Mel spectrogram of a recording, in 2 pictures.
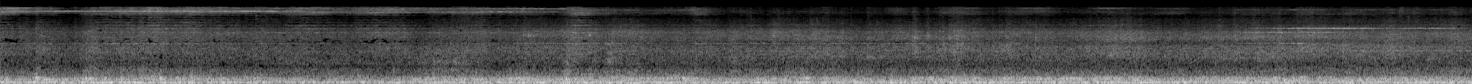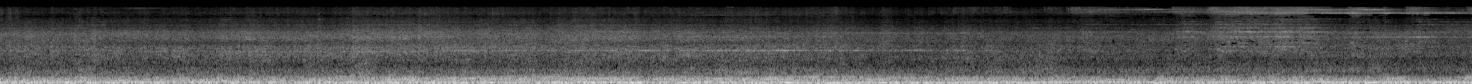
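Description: Freight train cars rolling past close by: a steady, heavy rumble of steel wheels on rail, with a faint high wheel squeal briefly about halfway through.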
